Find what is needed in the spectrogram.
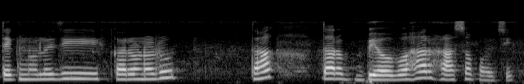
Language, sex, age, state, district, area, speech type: Odia, female, 18-30, Odisha, Subarnapur, urban, spontaneous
